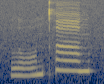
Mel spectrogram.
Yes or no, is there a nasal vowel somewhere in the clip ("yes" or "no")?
no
